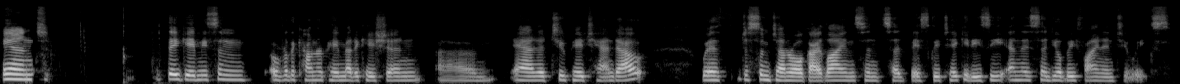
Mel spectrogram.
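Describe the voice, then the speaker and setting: A woman's voice: mid-range voice, little pitch movement, moderate pace, creaky, a little mellow. Woman guest rambling through her story, lots of um and like, does little voices for quotes. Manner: chatty, many fillers, acts out quoted remarks. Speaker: guest author. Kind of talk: casual interview storytelling.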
